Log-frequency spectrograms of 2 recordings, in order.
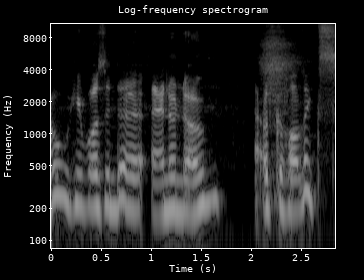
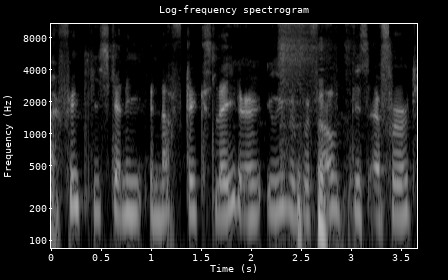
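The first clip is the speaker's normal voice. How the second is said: hushed, under-the-breath whisper in a character voice. Whispering back an answer in character: whispering back in character. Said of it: "I whisper back".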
